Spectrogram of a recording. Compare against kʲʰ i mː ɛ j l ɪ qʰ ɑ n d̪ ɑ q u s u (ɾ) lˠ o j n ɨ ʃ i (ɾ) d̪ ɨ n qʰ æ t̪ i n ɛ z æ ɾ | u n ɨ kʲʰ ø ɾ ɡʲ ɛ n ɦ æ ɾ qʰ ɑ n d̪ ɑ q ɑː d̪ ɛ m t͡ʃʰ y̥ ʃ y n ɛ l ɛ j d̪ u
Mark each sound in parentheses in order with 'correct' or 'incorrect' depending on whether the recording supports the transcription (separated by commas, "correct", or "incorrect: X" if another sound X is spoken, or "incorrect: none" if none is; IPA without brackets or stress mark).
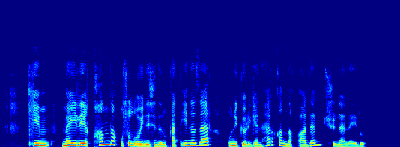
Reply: incorrect: none, incorrect: none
